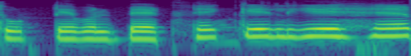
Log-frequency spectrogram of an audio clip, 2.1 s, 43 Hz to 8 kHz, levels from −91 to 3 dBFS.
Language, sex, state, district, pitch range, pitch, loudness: Hindi, female, Jharkhand, Deoghar, 215-270 Hz, 250 Hz, -14 LUFS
